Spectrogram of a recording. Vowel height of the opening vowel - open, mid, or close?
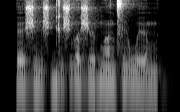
mid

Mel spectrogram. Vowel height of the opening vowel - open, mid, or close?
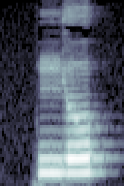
mid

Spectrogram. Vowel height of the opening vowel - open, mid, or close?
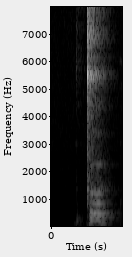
mid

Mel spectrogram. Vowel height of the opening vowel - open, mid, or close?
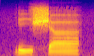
close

